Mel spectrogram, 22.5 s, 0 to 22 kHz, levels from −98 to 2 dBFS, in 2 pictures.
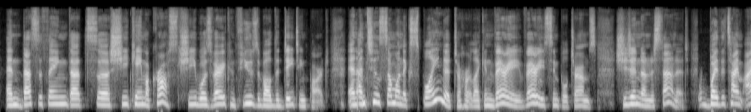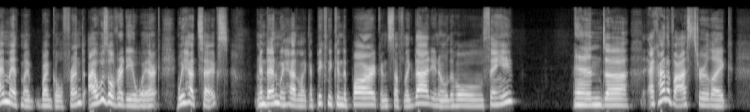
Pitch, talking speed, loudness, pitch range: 195 Hz, 205 wpm, -16 LUFS, 175-220 Hz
